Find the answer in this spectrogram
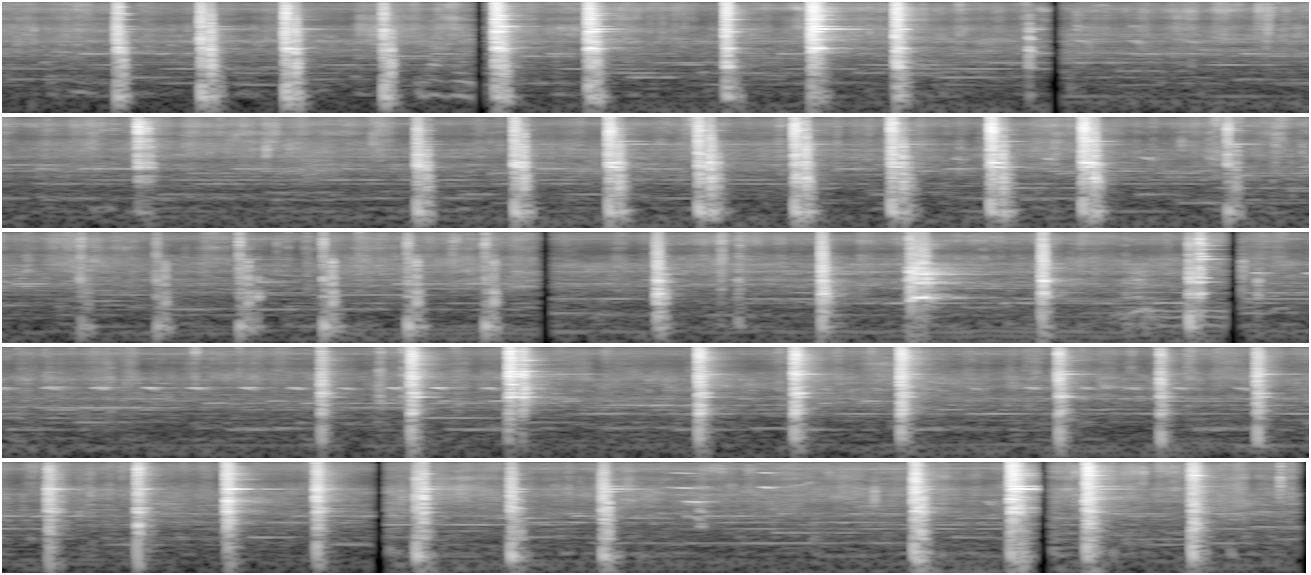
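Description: A cleaver chopping lemongrass stalks on a thick wooden chopping block: sharp knocks about two a second, in runs broken by short pauses. Soft background music plays underneath.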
